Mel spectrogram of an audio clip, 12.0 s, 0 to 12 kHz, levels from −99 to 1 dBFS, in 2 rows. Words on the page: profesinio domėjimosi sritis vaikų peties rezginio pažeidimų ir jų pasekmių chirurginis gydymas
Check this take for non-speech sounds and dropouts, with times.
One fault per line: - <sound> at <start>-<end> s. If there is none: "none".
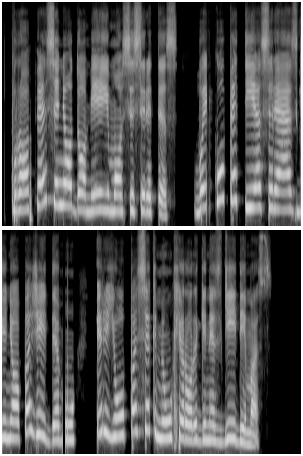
- dropout at 4.1-4.2 s
- dropout at 7.2-7.3 s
